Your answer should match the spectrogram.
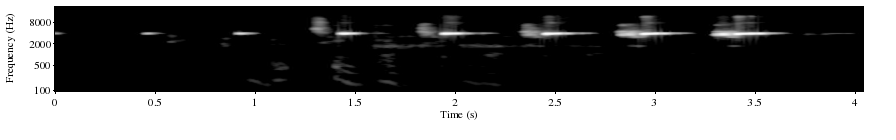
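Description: An electronic beeper sounding short high beeps at one pitch, about two a second. The beeps grow much louder partway through, then stop just before the end.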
